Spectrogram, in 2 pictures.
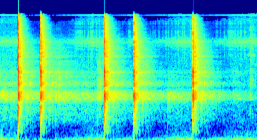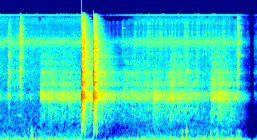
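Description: Handgun shots: seven in all, mostly fired in quick pairs, with pauses of a second or more between the strings.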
